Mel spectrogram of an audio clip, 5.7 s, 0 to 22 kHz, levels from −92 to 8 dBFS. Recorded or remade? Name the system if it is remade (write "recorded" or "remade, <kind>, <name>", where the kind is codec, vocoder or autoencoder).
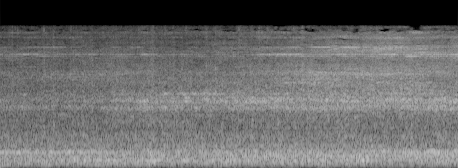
remade, vocoder, Vocos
